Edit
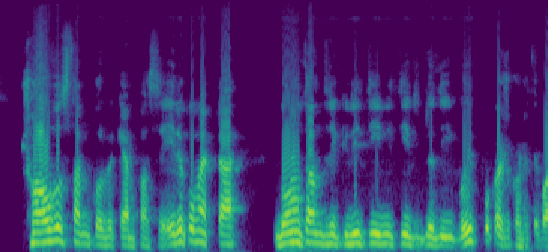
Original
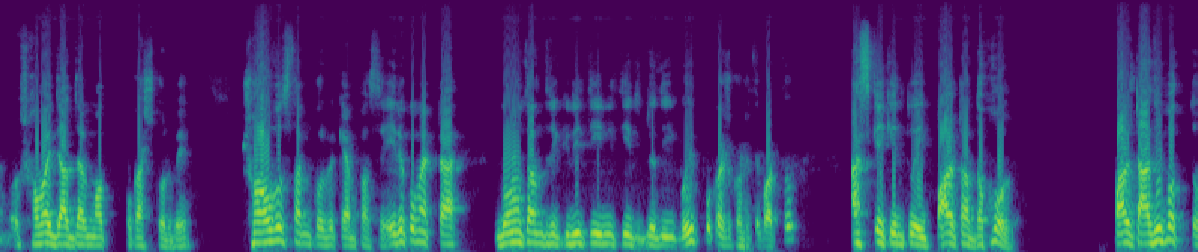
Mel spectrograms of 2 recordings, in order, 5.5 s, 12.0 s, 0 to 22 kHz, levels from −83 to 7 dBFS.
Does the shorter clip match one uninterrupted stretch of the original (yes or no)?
yes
